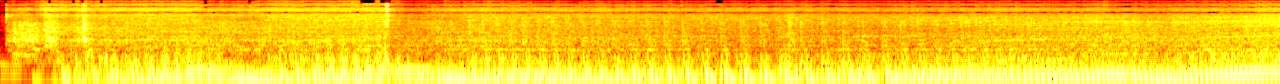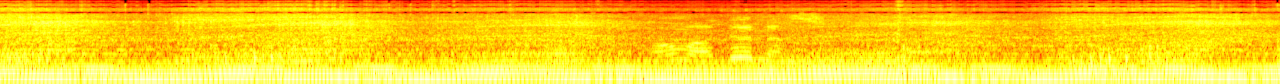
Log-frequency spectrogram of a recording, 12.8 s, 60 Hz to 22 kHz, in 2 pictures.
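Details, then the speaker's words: 1982 Honda GL1100 Goldwing, first run after long storage, after the starter was fitted: fires and settles into a steady, even low throb with no misses or knocks; idling on its own, fuel pump thought to be working. "it runs look at that it's even idling I think the fuel pump is just working on it"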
